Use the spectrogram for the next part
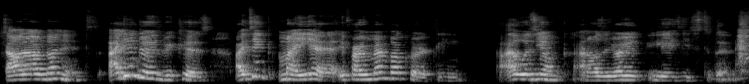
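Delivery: ordinary delivery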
